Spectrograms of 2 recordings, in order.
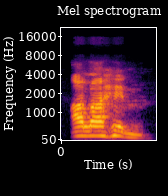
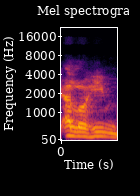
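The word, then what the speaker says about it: אלהים: It's written with the letter A there. If anybody knows Hebrew, it's not written with the letter E. So it actually says Allahim. Allahim. It does not say Elohim there.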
